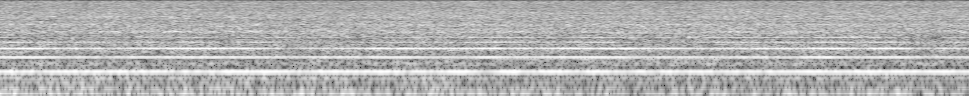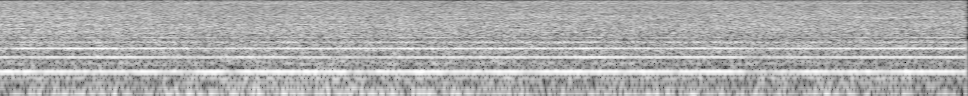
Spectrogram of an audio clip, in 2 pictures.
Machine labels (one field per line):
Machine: fan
